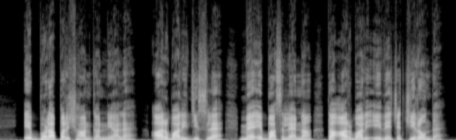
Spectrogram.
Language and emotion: Dogri, angry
